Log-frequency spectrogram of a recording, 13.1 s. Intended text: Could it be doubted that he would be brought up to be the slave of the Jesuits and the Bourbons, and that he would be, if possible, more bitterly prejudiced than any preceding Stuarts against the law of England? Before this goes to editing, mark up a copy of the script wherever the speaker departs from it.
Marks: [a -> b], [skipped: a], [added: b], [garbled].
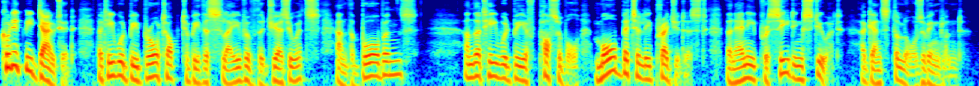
Could it be doubted that he would be brought up to be the slave of the Jesuits and the Bourbons, and that he would be, if possible, more bitterly prejudiced than any preceding [Stuarts -> Stuart] against the [law -> laws] of England?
